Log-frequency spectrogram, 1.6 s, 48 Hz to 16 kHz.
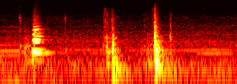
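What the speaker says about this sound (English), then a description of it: "To lock the car, press the indentation on any of the front door handles" A 2019 Proton X70 1.8 TGDi locking after a touch on the front door handle sensor, giving three short chirps or beeps spaced about half a second apart, close by and clear over quiet surroundings.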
